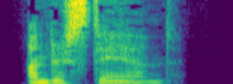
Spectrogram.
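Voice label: "understand", American English female; everyone-can-use-english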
